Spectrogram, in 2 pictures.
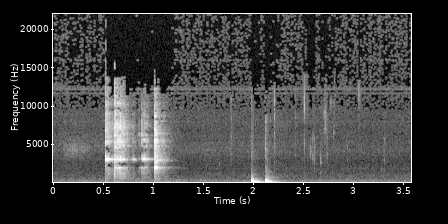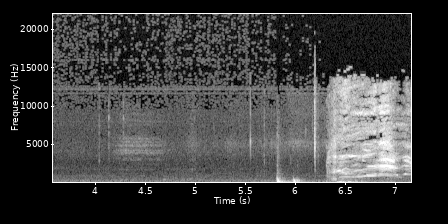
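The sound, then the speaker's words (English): Glasses clink together in a toast, a bright ringing chink, followed by a dull knock and, after a pause, some fizzy, rustling handling noise. No one speaks. “Well, it's only one way to find out. Cheers. Cheers.”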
